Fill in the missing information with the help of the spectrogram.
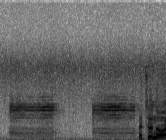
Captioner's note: phone buzzes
